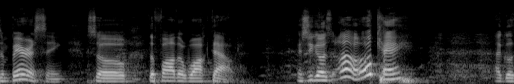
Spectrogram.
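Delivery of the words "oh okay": high little-girl imitation; accepting daughter. Daughter accepts her father's explanation, high light imitation.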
